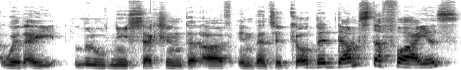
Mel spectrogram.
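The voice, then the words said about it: Put-on Jewish Brooklyn accent. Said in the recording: “I used the Jewish Brooklyn accent there, but it just sounds fun”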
